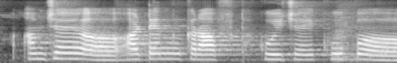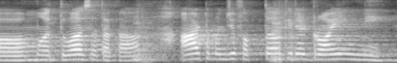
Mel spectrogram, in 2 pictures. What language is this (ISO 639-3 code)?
kok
